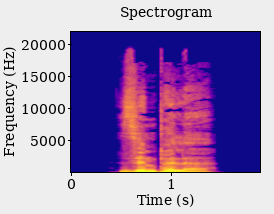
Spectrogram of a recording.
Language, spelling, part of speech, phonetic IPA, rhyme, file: German, simpele, verb, [ˈzɪmpələ], -ɪmpələ, De-simpele.ogg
